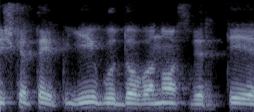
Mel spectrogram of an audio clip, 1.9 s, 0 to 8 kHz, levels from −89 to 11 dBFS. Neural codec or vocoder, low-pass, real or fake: none; 7.2 kHz; real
